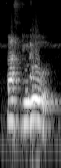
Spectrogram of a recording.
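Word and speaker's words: تسجدوا: Harus ditulis meskipun tidak dibaca. Tasjudu, seperti ini. Tasjudu, alifnya harus ada meskipun alif ini tidak usah dibaca.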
